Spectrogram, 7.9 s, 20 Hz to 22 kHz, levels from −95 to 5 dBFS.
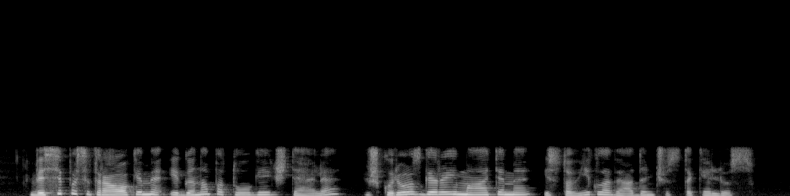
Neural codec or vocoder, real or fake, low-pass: none; real; 5.4 kHz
